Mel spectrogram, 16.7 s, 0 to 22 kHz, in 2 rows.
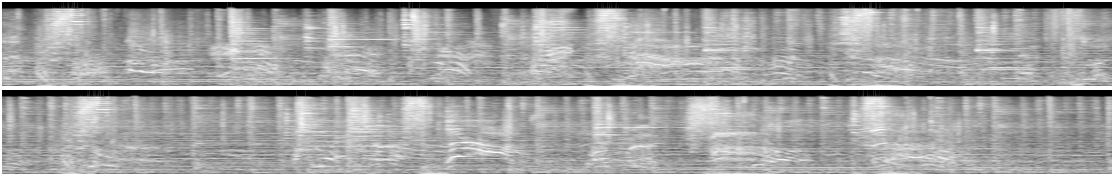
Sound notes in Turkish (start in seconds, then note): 0.4 İnilti sesi; 5.1 Kılıç sesleri; 5.1 Müzik - Aksiyon; 14.7 İnilti sesi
